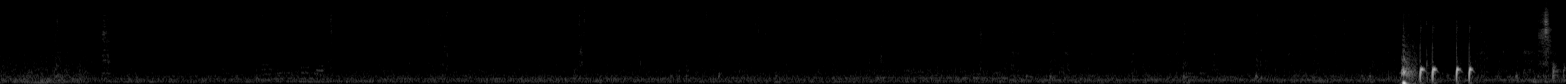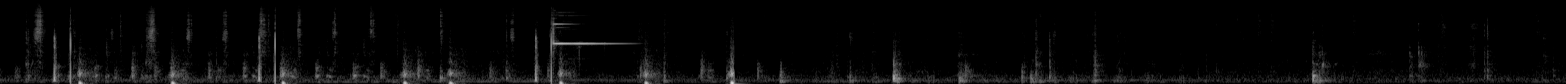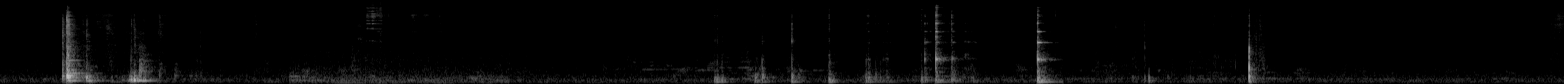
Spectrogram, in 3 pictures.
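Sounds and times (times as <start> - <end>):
utensils and containers knocking: 14.0 - 14.8
ringing clink: 21.2 - 22.1.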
